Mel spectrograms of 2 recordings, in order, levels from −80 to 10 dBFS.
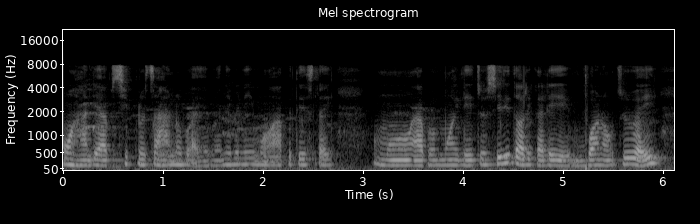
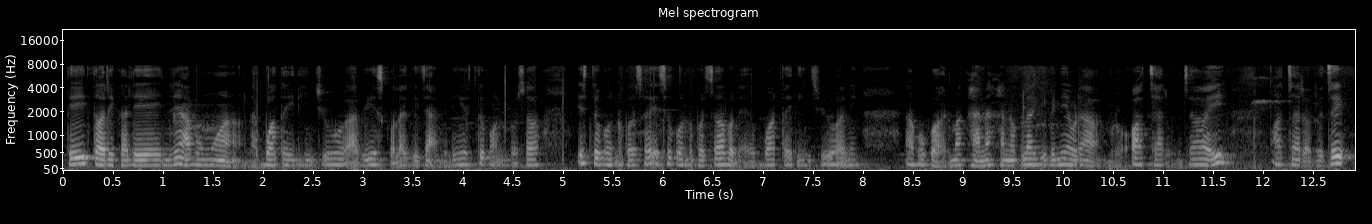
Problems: constant background noise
